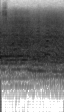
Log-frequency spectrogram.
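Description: Street stock race cars at South Sound Speedway roar side by side, a loud steady engine drone at close range with no break.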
